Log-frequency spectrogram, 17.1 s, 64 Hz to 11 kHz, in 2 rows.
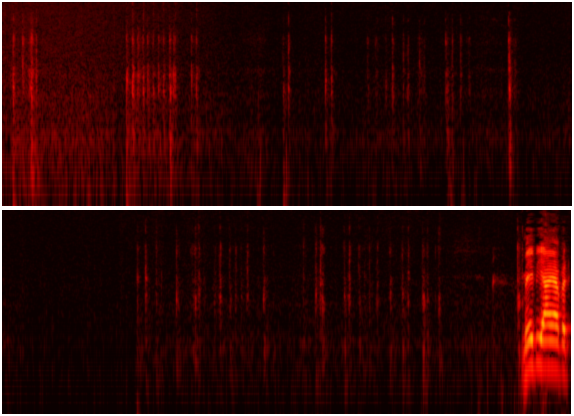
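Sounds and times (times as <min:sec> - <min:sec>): computer keyboard typing: 0:00.2 - 0:00.6, 0:01.8 - 0:03.0, 0:04.2 - 0:07.8, 0:10.6 - 0:15.2.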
